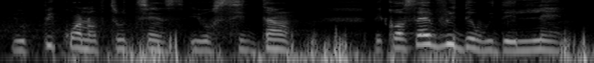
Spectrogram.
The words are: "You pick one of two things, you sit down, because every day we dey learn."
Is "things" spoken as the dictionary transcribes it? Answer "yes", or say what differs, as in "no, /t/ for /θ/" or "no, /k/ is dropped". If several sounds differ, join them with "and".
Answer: no, /t/ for /θ/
